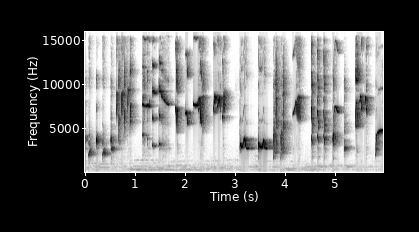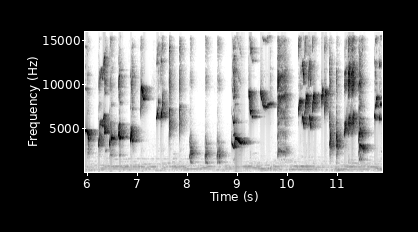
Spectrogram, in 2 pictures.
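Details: Orange-headed thrush in fast 'roll' style, used as a lure to prompt other birds to sing: a nonstop stream of high, varied whistles, chips and short rattles, notes changing rapidly with barely a pause.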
